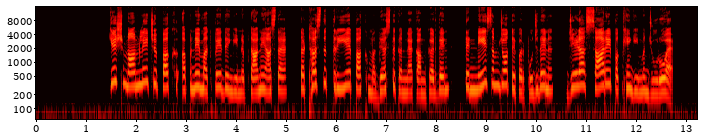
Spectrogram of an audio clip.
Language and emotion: Dogri, neutral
